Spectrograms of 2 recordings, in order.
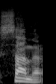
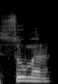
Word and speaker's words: summer: Summer літо прочитаєте як summer, а не сумер.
